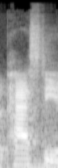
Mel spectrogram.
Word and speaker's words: pasty: like, you guys need to know what a pasty is.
